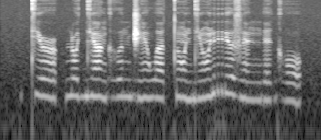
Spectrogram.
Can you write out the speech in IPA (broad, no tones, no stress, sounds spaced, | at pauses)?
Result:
tʲ ə˞ | ɳ o dʲ ã ɡʱ ɯ n d͡ʒ ẽ w ɜ t õ dʲ õ rʲ ɯ z ẽ ŋ e ɡʱ o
